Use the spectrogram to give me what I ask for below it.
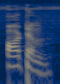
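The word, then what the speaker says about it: autumn: Silent, column, N silent, और ऑटम silent क्या है हमारा, एन यहां पर साइलेंट है।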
